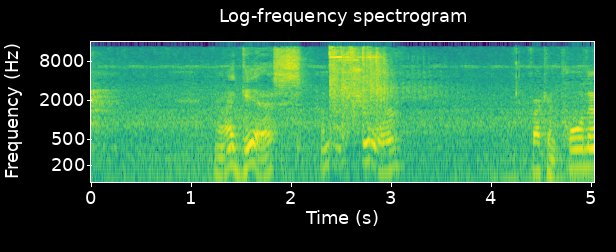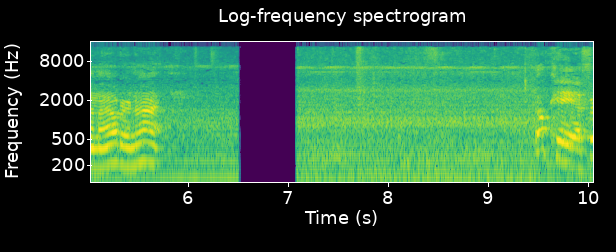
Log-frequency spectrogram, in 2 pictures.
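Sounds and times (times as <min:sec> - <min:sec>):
steady background hum: 0:00.0 - 0:06.5.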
